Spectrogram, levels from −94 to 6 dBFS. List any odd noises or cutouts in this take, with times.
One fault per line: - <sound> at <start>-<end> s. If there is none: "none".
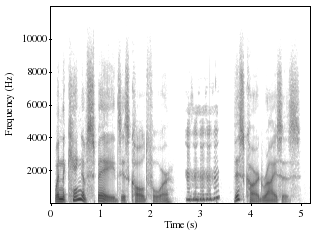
- laugh at 2.7-3.4 s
